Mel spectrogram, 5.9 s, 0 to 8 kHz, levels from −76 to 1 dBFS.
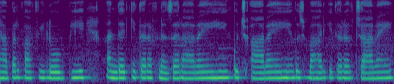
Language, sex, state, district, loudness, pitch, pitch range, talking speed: Hindi, female, Bihar, Jamui, -25 LUFS, 220 Hz, 215-230 Hz, 245 wpm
